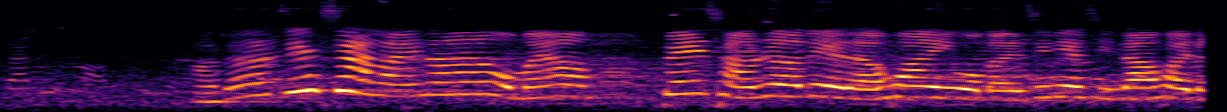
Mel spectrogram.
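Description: A group of children sing together in a large echoing hall.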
